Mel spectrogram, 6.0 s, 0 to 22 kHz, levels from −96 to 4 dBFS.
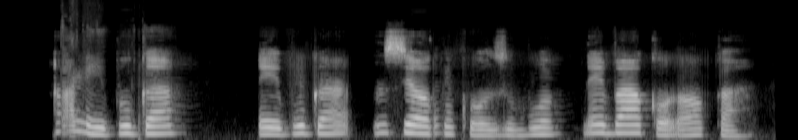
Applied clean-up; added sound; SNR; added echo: neural mask model DeepFilterNet 3.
